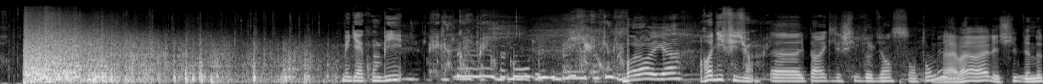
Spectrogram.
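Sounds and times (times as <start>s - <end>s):
rain hiss: 0.0s - 8.9s
thunder crack and rumble: 0.2s - 4.0s
speech: 3.4s - 10.4s
laughter: 4.0s - 7.8s, 8.5s - 10.4s.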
